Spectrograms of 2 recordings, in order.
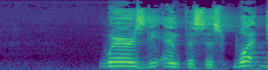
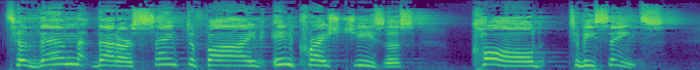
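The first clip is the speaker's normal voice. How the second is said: deliberate, emphatic scripture proclamation; measured preacher cadence with weight; preaching; 4 semitones higher, 4 dB louder than usual. Real, not acted. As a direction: read it out from the pulpit, stretching key words. Reads and expounds scripture.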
